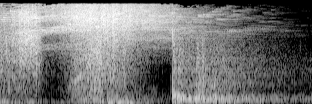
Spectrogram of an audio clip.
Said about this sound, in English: Professor Dumbledore has to set off exploding fireworks from his wand to quiet the children.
